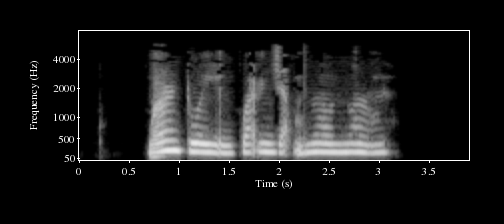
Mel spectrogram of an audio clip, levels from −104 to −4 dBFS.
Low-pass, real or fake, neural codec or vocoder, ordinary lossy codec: 7.2 kHz; fake; codec, 16 kHz, 1 kbps, FunCodec, trained on LibriTTS, 50 frames a second; MP3, 24 kbps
